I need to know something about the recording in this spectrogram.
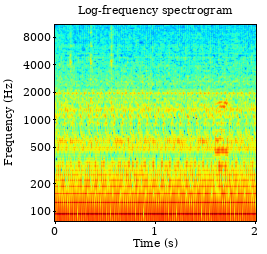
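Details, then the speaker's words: Mini excavator diesel engine after fuel filters were changed and air was bled from the fuel lines, having been choking out before; low, even thump with a smooth, unbroken rhythm and no missing beats; normal idle. "sounds like it's running a whole lot better"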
